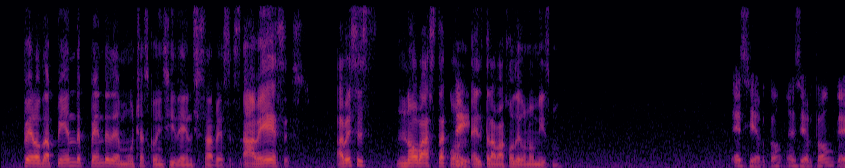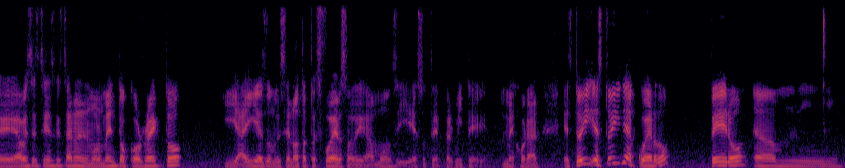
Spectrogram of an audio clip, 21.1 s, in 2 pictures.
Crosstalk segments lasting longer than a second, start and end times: none

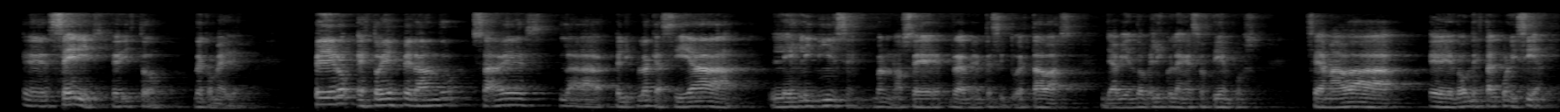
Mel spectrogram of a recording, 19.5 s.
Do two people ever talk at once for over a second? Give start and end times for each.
none

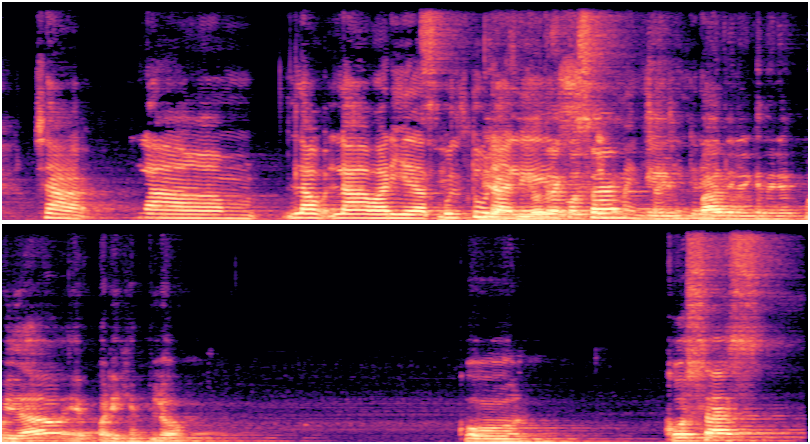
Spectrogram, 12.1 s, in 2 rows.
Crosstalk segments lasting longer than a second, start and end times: 3.2-5.6

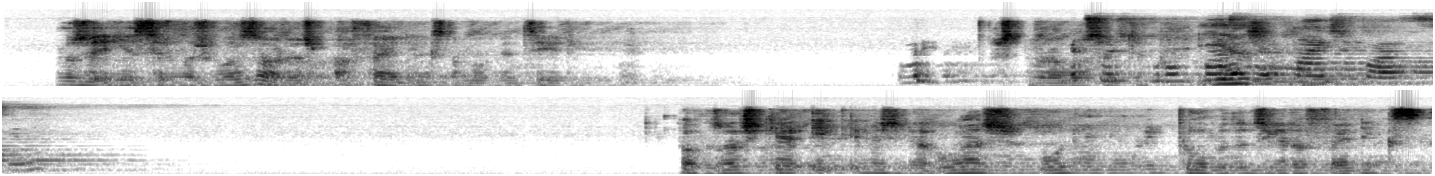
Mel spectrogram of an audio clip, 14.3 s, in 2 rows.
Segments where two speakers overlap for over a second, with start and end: 5.3-6.6

